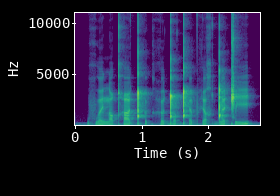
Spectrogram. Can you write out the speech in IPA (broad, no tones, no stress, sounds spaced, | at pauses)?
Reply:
xʷ a e̯ n ɔ qʰ ɛ ǃʰ ɵ k h ɵ ɡ͡ǃ ɔ ǃʼ ɛ pʰ ɪ χ ŋ͡ǃ ɛ ǁ i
